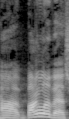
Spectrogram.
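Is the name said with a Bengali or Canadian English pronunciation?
Bengali. It has a native Bengali-style pronunciation. The speaker calls it right.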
